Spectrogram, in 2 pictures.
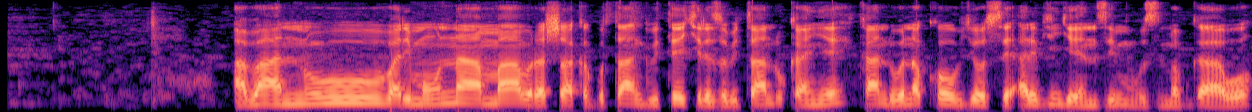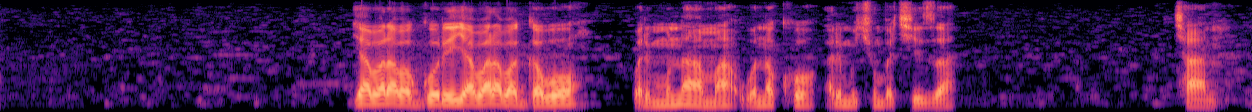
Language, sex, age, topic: Kinyarwanda, male, 25-35, finance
